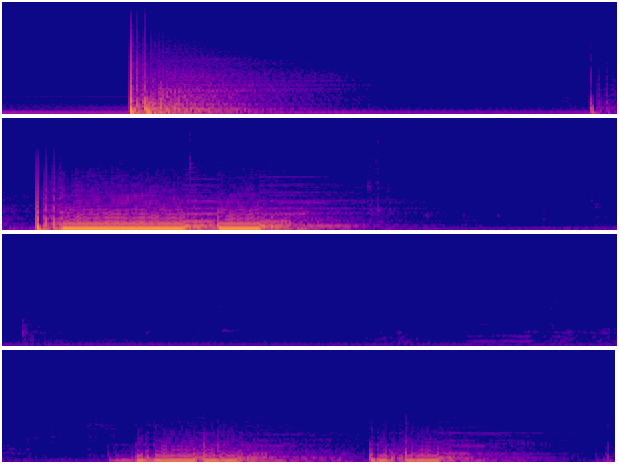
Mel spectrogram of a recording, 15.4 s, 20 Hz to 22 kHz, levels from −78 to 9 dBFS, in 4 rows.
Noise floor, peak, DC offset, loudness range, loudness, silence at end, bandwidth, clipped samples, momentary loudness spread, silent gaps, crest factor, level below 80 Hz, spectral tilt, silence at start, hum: -69 dBFS; -2 dBFS; under 0.1%; 14 LU; -25 LUFS; 0.9 s; 5 kHz; under 0.1%; 28 LU; none; 24 dB; -28 dBFS; -8.5 dB/octave; 0.8 s; none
